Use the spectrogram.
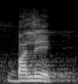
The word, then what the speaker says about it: Vallée: El más grande experto en ufología o en ovnis se llama Jacques Vallée, con B de Víctor y doble L.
